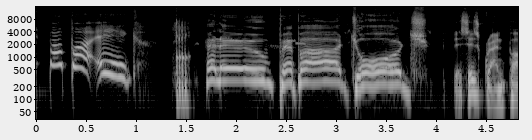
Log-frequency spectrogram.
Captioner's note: oinks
